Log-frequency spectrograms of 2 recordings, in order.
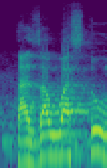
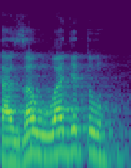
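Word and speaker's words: تزوجت: Misalkannya tazawastu misalkannya ya, Bun. Sebenarnya tazawajtu eh dia bacanya tazwastu. Ah ini tidak sah.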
